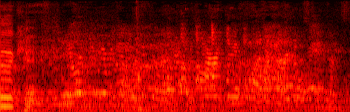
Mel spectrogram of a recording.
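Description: Chatter of several people talking in a large hall, their voices overlapping, with one voice louder right at the start.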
